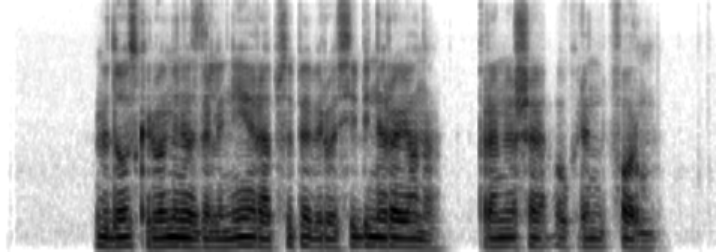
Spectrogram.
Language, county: Lithuanian, Telšiai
